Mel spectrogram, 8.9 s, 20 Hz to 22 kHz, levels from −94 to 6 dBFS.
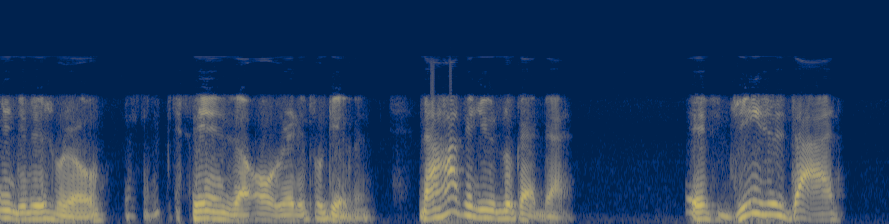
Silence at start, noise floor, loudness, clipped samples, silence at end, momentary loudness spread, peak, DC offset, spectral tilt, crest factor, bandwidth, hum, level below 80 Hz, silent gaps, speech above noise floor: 0 s; -73 dBFS; -24 LUFS; under 0.1%; 0.5 s; 19 LU; -10 dBFS; under 0.1%; -9.5 dB/octave; 16 dB; 7.6 kHz; none; -52 dBFS; none; 49 dB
